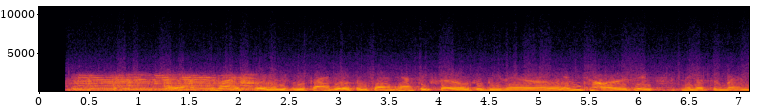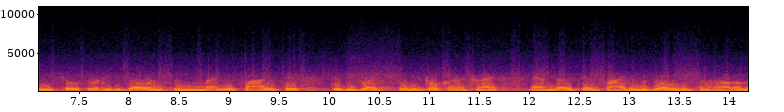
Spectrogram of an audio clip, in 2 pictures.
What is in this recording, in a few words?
Radio Commercial Dance Go-Kart Raceway Spot; KITN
